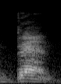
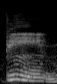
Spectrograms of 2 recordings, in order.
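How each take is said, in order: First: The vowel is short, like 'Ben'. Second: The vowel is long, like 'bean'. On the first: The speaker calls it right. "We usually say Ben" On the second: The speaker calls it wrong. "We don't say bean"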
